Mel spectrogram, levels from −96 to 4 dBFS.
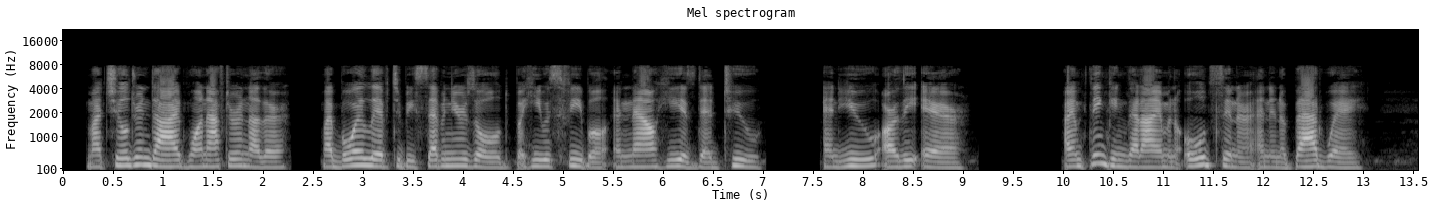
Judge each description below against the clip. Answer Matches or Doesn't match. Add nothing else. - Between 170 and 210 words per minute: Matches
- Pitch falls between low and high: Matches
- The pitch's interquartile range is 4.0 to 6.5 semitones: Doesn't match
